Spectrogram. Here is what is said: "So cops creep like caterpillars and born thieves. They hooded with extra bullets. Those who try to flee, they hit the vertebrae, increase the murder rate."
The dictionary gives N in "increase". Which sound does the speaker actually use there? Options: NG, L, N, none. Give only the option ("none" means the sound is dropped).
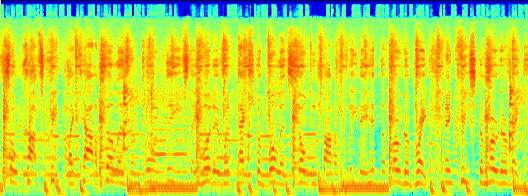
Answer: N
